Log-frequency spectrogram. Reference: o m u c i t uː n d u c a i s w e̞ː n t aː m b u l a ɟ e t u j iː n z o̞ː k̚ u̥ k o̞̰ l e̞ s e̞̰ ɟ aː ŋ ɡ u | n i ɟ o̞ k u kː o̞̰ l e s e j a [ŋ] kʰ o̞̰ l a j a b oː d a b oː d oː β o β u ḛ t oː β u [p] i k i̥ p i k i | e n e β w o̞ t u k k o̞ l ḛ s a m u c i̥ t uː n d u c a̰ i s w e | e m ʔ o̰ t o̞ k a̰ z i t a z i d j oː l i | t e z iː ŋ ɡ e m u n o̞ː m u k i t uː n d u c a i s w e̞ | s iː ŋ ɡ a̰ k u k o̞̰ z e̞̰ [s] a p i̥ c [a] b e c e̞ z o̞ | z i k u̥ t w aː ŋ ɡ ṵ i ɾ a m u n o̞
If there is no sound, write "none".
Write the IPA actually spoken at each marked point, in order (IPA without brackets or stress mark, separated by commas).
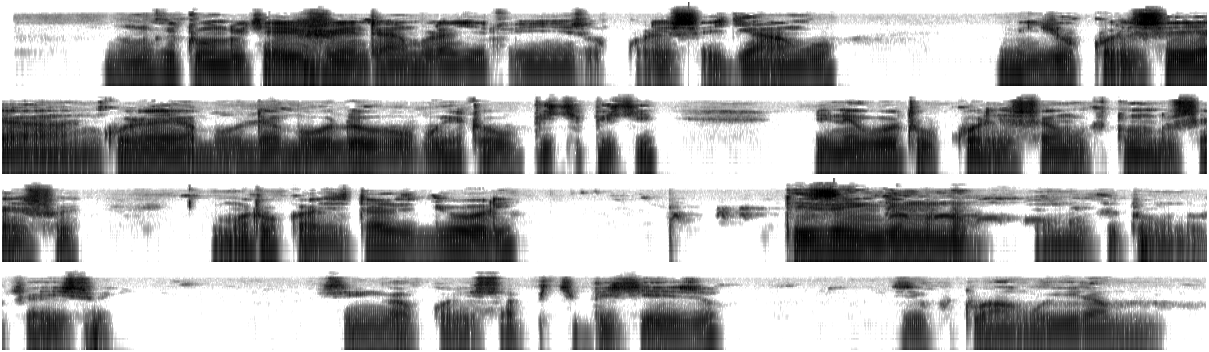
ŋ, p, s, i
